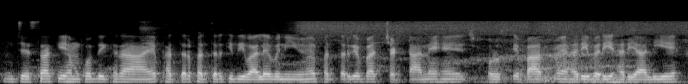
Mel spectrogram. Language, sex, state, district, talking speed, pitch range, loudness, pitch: Hindi, male, Chhattisgarh, Rajnandgaon, 220 wpm, 120-130 Hz, -19 LUFS, 125 Hz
